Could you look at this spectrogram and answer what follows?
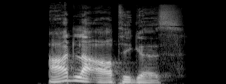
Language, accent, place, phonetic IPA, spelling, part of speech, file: German, Germany, Berlin, [ˈaːdlɐˌʔaʁtɪɡəs], adlerartiges, adjective, De-adlerartiges.ogg
- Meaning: strong/mixed nominative/accusative neuter singular of adlerartig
